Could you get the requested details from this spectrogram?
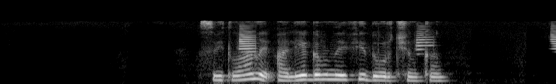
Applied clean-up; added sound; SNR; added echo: neural mask model Resemble Enhance denoiser.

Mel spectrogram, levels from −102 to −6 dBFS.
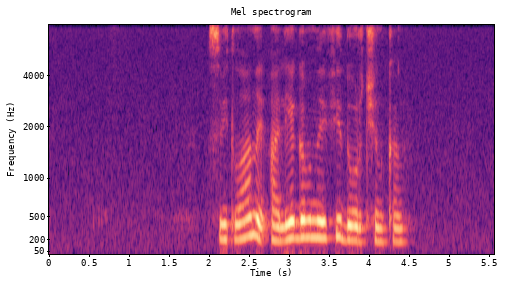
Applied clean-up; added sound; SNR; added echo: none; none; none; none.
